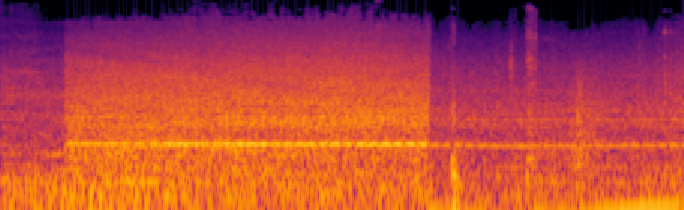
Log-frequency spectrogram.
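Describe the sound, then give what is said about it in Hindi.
A car engine runs with a steady hum and rumble, then cuts down abruptly as the vehicle comes to a stop, with a brief thump and a low idle afterward. No one speaks. “गाड़ी रुको।”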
